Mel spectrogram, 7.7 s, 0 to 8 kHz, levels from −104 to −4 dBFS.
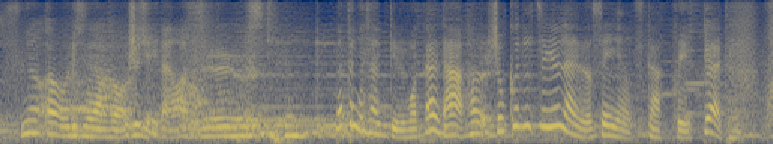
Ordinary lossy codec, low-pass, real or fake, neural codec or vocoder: none; none; fake; codec, 16 kHz, 0.5 kbps, FunCodec, trained on Chinese and English, 25 frames a second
